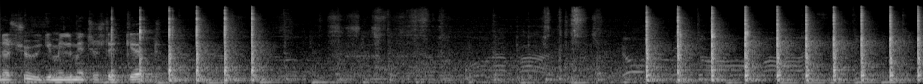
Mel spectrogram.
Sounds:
wood

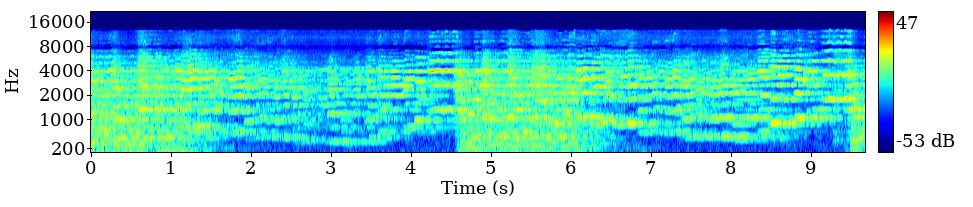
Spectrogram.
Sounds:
fiddle
musical instrument
music

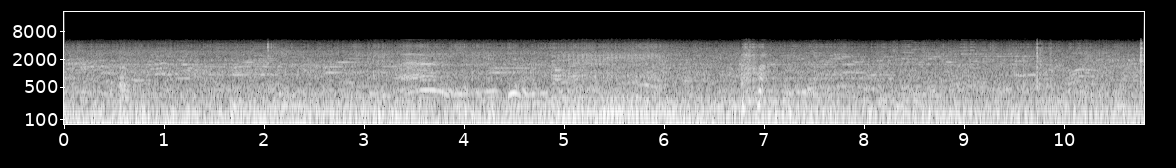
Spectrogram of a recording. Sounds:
music
speech

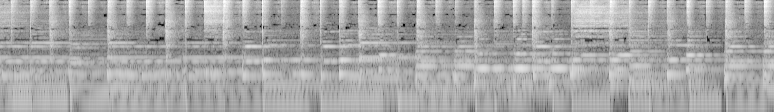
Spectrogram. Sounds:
musical instrument
music

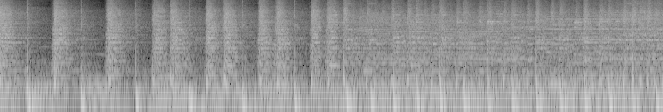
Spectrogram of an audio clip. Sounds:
music

